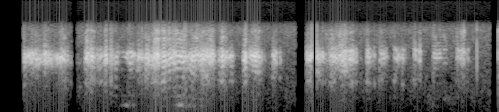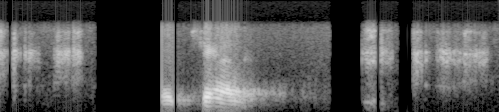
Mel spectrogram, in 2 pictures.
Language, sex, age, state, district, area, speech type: Hindi, male, 60+, Uttar Pradesh, Varanasi, rural, conversation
